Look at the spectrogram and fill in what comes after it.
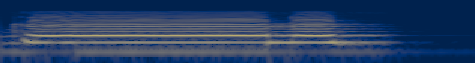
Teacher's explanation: کانت کا جو کاف ہے اس کو باریک پڑھیں گے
